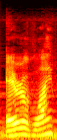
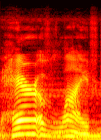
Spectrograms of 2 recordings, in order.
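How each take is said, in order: First: The first word begins without an H sound. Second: The first word begins with an H sound. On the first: The speaker calls it right. "just don't pronounce the H. It's just air, not hair" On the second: The speaker calls it wrong. "I always end up pronouncing the H"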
